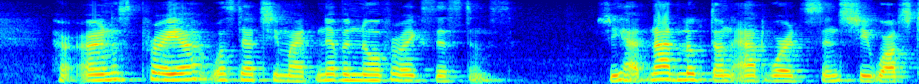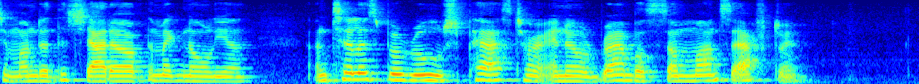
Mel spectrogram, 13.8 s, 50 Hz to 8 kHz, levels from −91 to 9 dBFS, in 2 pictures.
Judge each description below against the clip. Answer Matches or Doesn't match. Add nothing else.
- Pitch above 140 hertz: Matches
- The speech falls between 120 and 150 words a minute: Doesn't match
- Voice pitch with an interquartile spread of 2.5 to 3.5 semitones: Matches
